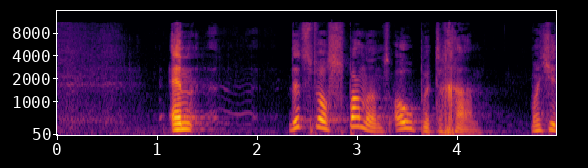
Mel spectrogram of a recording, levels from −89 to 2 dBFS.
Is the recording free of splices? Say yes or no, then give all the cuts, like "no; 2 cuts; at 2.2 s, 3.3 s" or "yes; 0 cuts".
no; 2 cuts; at 2.6 s, 3.3 s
